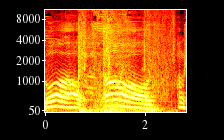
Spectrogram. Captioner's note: fighters yelling; blood splatting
